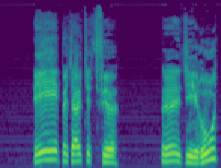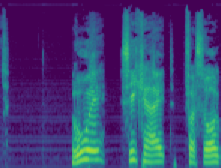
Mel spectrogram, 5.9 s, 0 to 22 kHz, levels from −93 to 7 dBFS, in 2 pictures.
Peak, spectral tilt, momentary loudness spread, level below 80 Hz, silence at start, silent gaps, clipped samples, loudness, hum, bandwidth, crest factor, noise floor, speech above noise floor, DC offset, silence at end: 0 dBFS; -4 dB/octave; 9 LU; -54 dBFS; 0.45 s; none; under 0.1%; -14 LUFS; none; 18.5 kHz; 14 dB; -67 dBFS; 54 dB; under 0.1%; 0 s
